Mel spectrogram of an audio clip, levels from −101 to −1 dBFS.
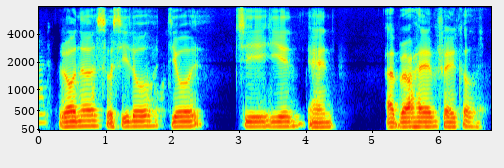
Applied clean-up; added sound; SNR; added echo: neural mask model Resemble Enhance denoiser.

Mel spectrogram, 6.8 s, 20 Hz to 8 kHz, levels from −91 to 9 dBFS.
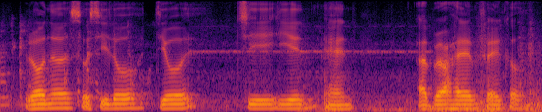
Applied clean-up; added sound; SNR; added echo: none; Subway, metro, underground; 13 dB; none.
